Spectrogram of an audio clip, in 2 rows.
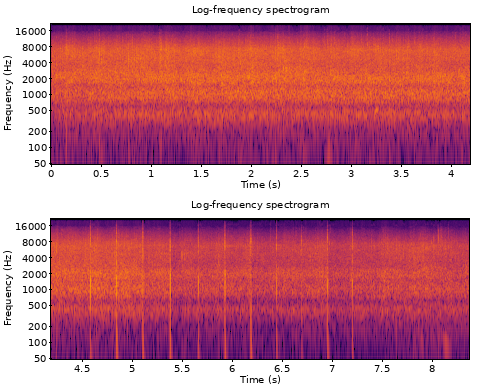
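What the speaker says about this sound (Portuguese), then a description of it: "Damos uma salva de palmas para ela?" Applause from a church assembly for a 101-year-old woman, Dona Wanda: a steady wash of many hands clapping, with a few sharper louder claps popping out toward the end.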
